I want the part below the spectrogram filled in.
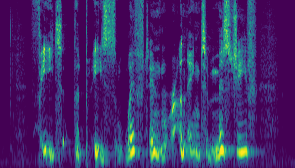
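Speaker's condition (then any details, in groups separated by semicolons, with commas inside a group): Spasmodic dystonia; affected voice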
